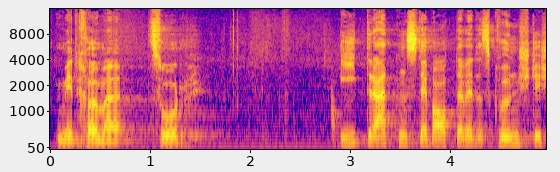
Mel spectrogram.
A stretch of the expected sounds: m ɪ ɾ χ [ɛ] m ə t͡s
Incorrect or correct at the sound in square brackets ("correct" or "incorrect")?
incorrect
